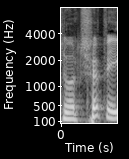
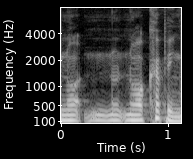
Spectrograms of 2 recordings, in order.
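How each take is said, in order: First: The middle consonant is a soft sh sound. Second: The middle consonant is a hard k sound. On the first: It imitates the original local pronunciation of the name. "jetzt sagen wir so selbstverständlich Nordschöpping" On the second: It is the plain, Germanized way of saying the name. "eigentlich muss man ja Nordköpping sagen"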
